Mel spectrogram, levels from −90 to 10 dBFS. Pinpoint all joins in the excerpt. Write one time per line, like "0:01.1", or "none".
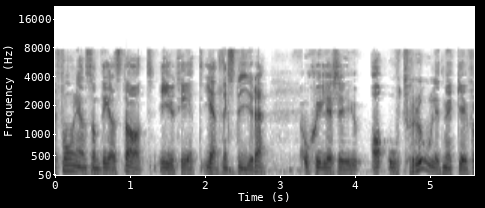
0:02.3
0:03.3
